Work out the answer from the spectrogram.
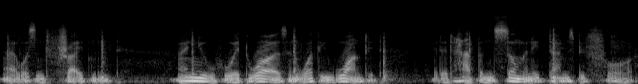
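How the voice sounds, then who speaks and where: A woman's voice: a bass voice, animated, measured pace, creaky, dull audio, background noise, exaggerated voice. An actress playing a brave, guarded young female spy, narrating and acting in a vintage radio drama. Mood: reflective, tense. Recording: old radio recording with music behind.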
